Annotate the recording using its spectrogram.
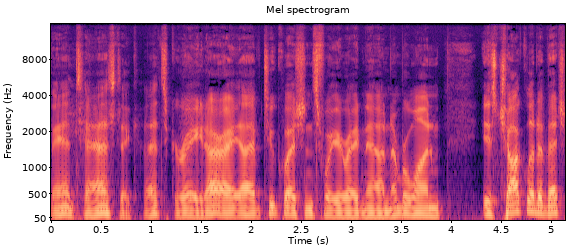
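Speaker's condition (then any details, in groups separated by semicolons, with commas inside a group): No condition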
